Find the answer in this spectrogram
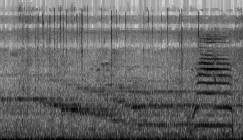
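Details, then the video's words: Fish-hungry domestic cat meowing: a long drawn, slightly wavering meow runs through most of the moment, then a sharper rising meow near the end, over steady low background hum with people talking. "মাছ লোভী বিড়াল"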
